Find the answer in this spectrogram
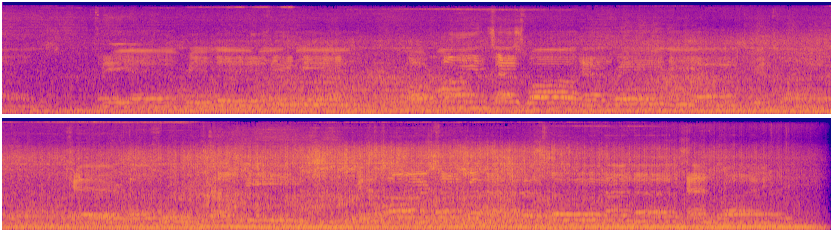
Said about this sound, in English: It's the feeling of friction, metal on metal. Today, the train drowns out the sounds of cars on the highway farther up the slope.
